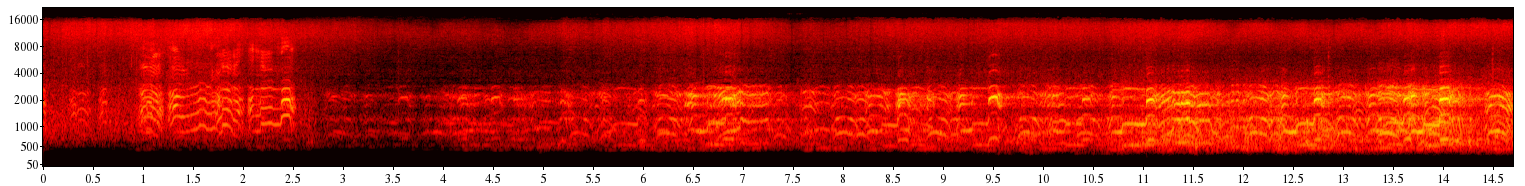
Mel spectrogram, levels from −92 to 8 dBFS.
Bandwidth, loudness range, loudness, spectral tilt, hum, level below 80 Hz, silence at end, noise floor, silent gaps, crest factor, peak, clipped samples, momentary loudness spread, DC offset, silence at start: 18 kHz; 13 LU; -28 LUFS; 7 dB/octave; none; under -90 dBFS; 0 s; -51 dBFS; none; 22 dB; -10 dBFS; under 0.1%; 20 LU; under 0.1%; 0 s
